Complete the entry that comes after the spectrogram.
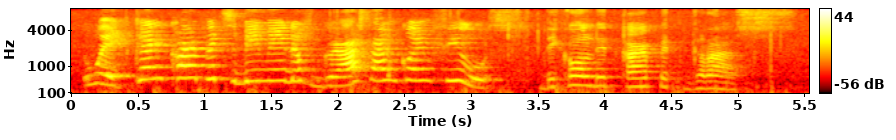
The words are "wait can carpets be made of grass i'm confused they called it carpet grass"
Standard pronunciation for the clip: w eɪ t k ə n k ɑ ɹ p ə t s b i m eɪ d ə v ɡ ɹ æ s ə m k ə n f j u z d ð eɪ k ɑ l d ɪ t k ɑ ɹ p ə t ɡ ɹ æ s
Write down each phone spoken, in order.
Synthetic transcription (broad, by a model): w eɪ t k ə n k ɑ ɹ p ə t s b i m eɪ d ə f ɡ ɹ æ s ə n k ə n f j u s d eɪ k ɑ l d ɪ t k ɑ ɹ p ə t ɡ ɹ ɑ s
